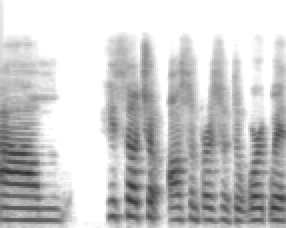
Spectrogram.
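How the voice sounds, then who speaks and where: A woman speaks in a Dominican accent with a bright, sharp tone. The recording is very clean, with a silent background. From Dominican Republic. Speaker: stunt woman and actress. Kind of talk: interview.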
